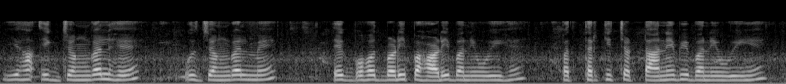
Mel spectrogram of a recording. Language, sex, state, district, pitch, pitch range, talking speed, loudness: Hindi, female, Chhattisgarh, Rajnandgaon, 215 Hz, 200-225 Hz, 160 wpm, -20 LUFS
